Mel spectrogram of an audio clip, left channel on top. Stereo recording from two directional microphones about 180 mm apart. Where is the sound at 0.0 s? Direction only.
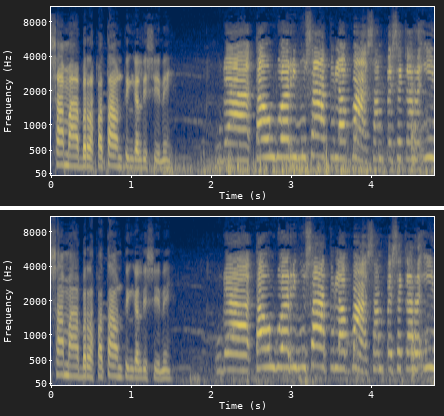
10° right (ahead or behind).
